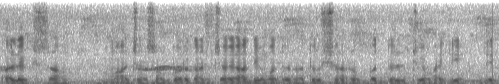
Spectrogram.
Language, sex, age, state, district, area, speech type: Marathi, male, 18-30, Maharashtra, Thane, rural, read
